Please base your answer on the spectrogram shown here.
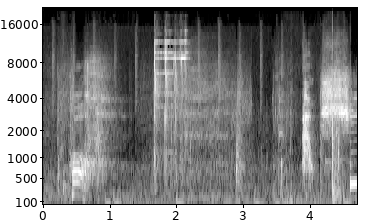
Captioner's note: sighs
